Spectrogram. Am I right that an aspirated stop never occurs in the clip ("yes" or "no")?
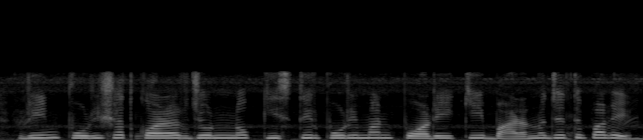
yes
